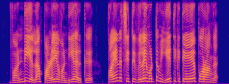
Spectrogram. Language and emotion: Tamil, angry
